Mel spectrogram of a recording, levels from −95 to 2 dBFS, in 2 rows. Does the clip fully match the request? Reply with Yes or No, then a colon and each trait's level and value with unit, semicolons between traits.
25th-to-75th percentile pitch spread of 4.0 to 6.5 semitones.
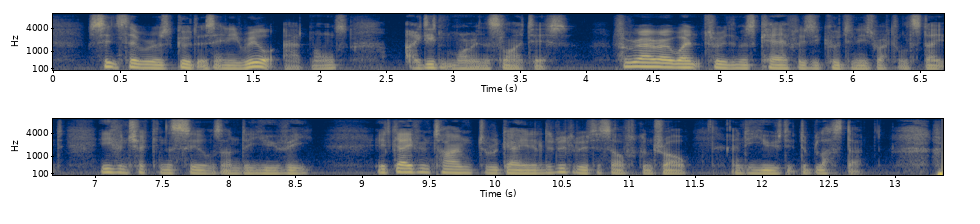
No: average, 3.2 semitones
